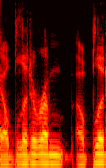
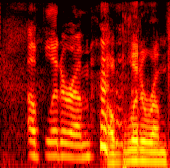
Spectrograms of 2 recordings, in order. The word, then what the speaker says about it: Obliterum: I was able to make the ridiculously expensive gloves that I needed to make my obliterium. Yep. How do you pronounce it? Forge. Obliterum forge.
